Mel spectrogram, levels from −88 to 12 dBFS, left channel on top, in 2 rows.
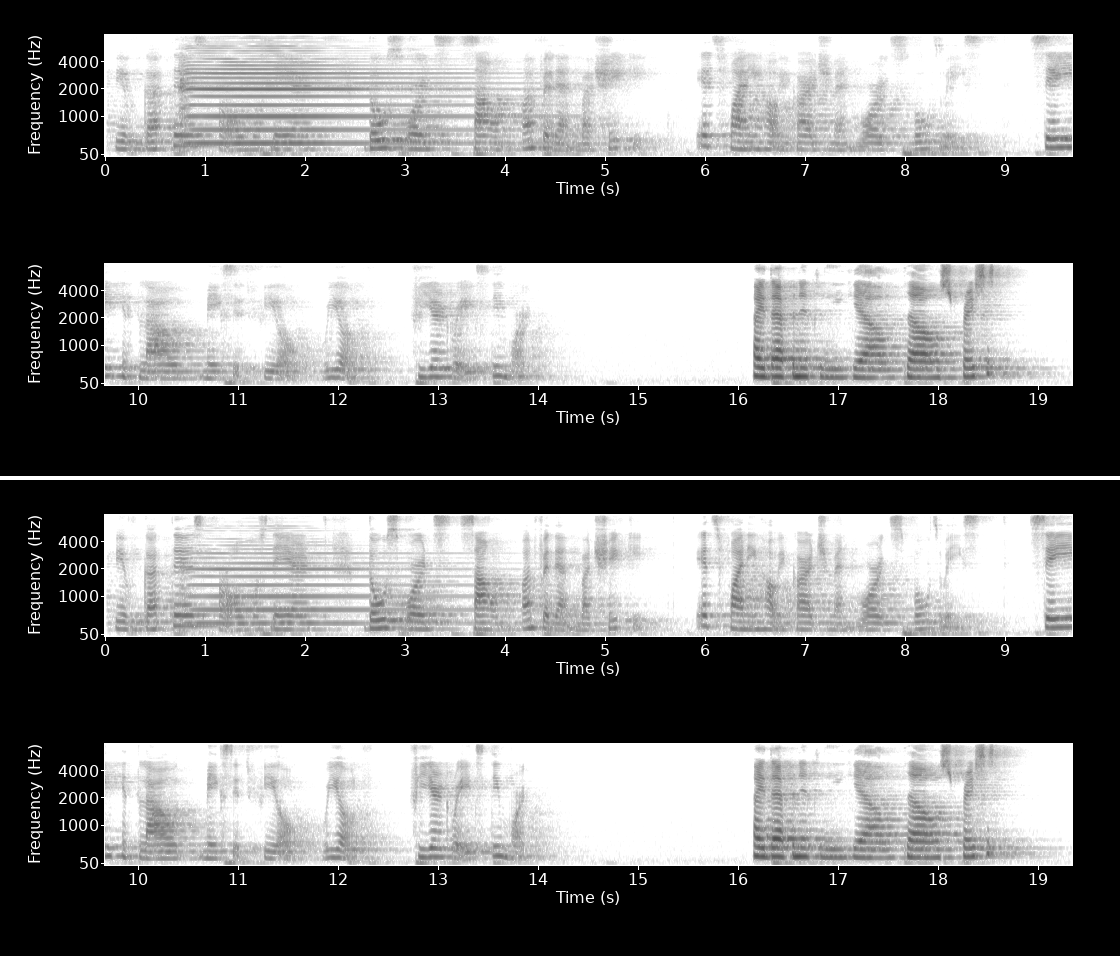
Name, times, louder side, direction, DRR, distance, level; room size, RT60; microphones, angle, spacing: voice 1, 0.1-5.4 5.9-8.6 9.3-11.6 11.8-12.2 12.7-13.9, right 3 dB, 45° right, 7 dB, 3.1 m, -41 dB
Bowed string instrument, 0.7-4.6, left 8 dB, 85° left, 1.3 m, -39 dB
voice 2, 16.1-18.6, left 1 dB, 15° left, 7 dB, 2.0 m, -29 dB
28.0 x 21.0 x 10.0 m, 1.1 s
head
